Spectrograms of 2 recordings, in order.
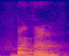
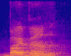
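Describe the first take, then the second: No difference in how they are said.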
